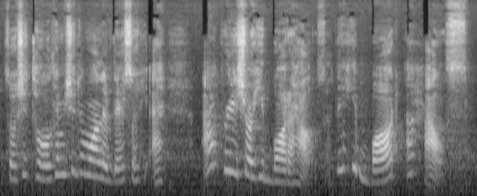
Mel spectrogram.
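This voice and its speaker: A woman's voice: a little high, sing-song, quick pace, bright, forceful tone, slight background noise. A woman from Jamaica giving a chatty, frank, opinionated recap of a reality show, with plenty of ums and asides. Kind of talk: casual monologue, opinionated recap.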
